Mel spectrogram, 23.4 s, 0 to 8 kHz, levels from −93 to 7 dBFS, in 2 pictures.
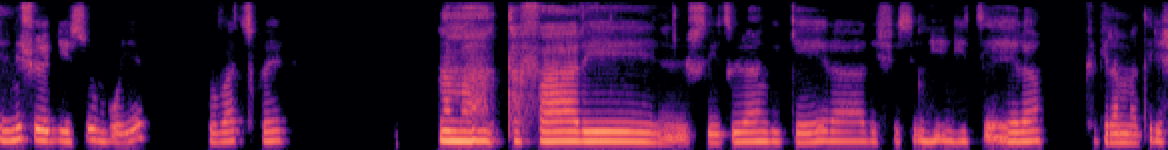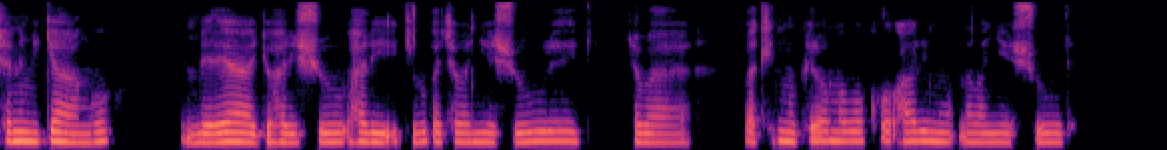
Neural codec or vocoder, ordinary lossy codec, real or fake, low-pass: none; MP3, 64 kbps; real; 7.2 kHz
